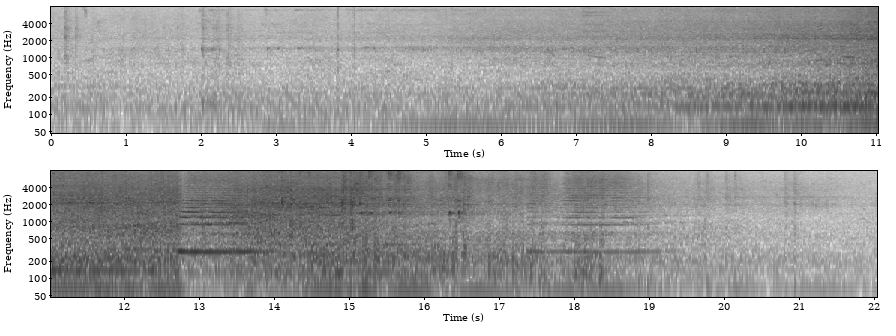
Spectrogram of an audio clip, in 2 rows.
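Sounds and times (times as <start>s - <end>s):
railcar rumbling past: 0.0s - 22.0s
train horn blasts: 12.6s - 14.3s, 17.3s - 19.4s.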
